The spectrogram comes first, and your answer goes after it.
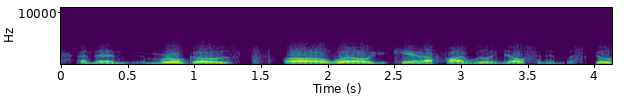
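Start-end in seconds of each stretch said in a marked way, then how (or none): none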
